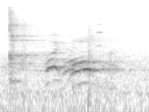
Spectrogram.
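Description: Steel practice swords clashing once with a brief metallic ring, followed by a loud shout and a second sharp click about a second and a half in.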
